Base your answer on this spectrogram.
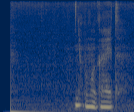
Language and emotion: Russian, sad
